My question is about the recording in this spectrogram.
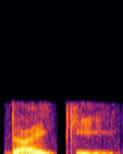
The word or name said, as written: dykey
